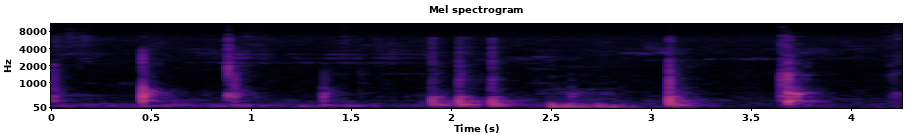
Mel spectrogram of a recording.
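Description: Light knocks and taps, about eight spread through the few seconds, as a container is tapped and scraped against a paper cup while wet white-cement paste is emptied into it.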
